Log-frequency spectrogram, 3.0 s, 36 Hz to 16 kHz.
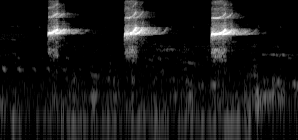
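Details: Partridge pair, called dakhni titer and irani teetar, with three loud sharp high whistled notes, each slightly falling, evenly spaced about every 0.8 seconds.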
